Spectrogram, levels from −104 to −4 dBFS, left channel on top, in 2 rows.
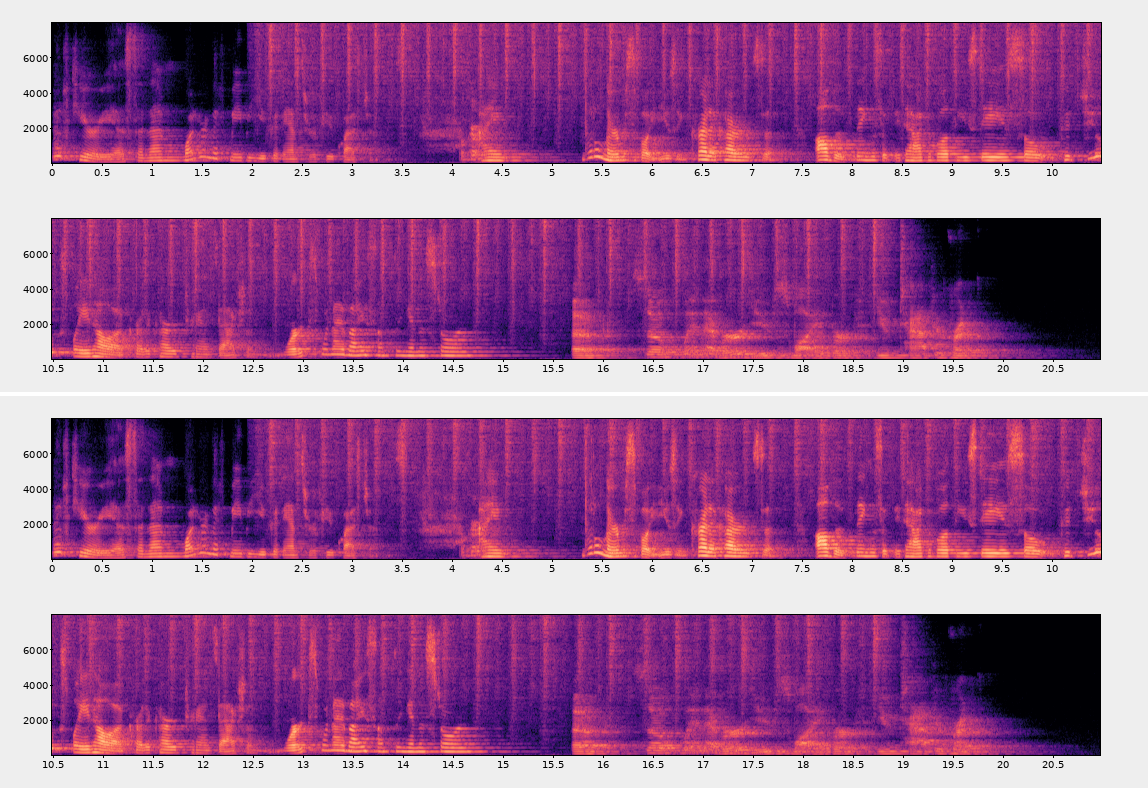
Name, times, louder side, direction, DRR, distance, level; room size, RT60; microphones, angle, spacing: voice 1, 0.0-4.5 5.3-7.3 7.6-14.7, right 3 dB, 20° right, 11 dB, 0.4 m, -27 dB
sound 1, 2.0-18.8, left 2 dB, 15° left, 1.2 m, -41 dB
voice 2, 15.7-19.8, left 1 dB, 85° left, 0 dB, 2.8 m, -35 dB
14.5 x 10.0 x 3.8 m, 1.2 s
head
